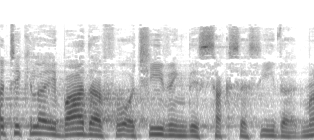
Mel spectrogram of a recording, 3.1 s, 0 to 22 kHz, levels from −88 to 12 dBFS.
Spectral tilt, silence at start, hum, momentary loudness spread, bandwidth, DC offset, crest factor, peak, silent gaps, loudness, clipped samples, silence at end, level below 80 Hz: -5.5 dB/octave; 0 s; none; 10 LU; 10.5 kHz; under 0.1%; 18 dB; -6 dBFS; none; -23 LUFS; under 0.1%; 0 s; -62 dBFS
